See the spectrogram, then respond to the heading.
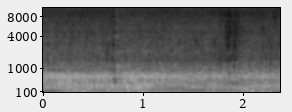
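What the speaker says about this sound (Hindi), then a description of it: "इसे हम 10-15 मिनट के लिए अच्छे से भूनेंगे" Half a kilo of beef pieces frying in spices for nalli nihari, a close, continuous sizzle with brief stirring scrapes and a low hum underneath, no speech.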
